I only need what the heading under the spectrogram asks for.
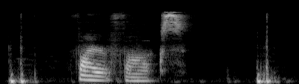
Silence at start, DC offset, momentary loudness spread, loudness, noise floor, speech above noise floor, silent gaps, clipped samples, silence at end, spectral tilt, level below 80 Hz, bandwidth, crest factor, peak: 0.1 s; under 0.1%; 11 LU; -20 LUFS; -61 dBFS; 42 dB; none; under 0.1%; 0.2 s; -4.5 dB/octave; -56 dBFS; 13 kHz; 18 dB; -4 dBFS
